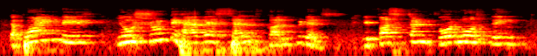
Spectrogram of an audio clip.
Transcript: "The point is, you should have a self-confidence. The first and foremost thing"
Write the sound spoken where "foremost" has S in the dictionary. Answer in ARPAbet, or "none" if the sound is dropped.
S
